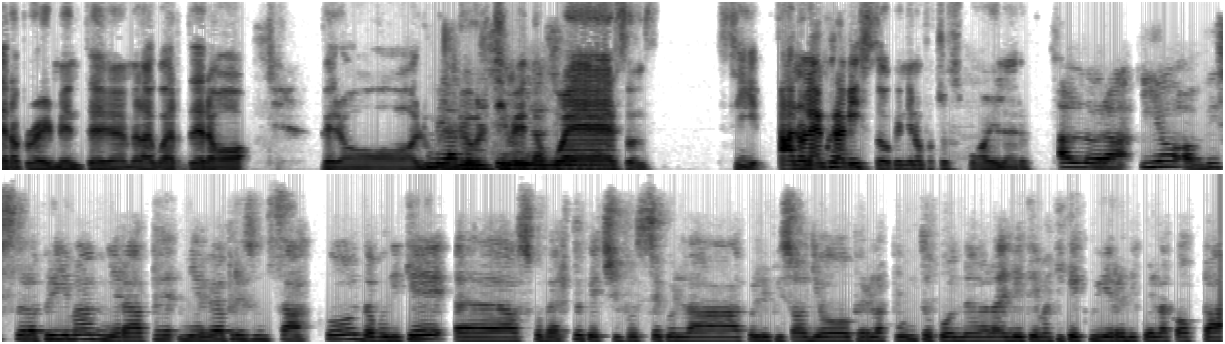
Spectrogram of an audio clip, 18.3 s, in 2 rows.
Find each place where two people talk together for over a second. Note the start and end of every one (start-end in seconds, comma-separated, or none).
3.2-4.6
